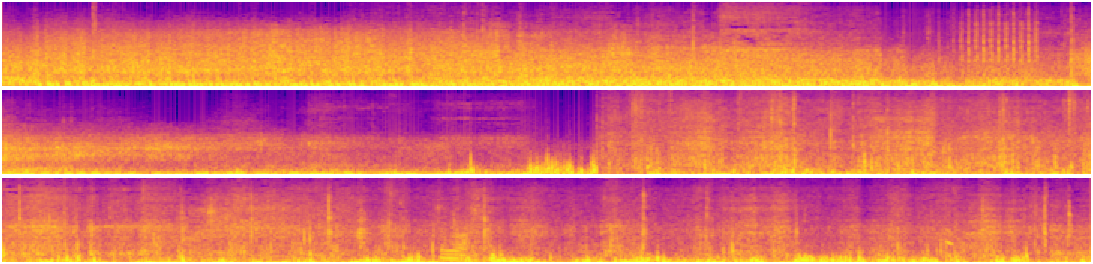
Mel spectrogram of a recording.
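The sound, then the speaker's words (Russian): Heavy, sustained gunfire crackles without pause, rapid overlapping shots mixed with deep booming blasts and a constant low rumble throughout, loud and dense for the whole stretch. “Ну, то есть там достаточно такой плотный вот огонь мы сейчас слышим.”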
